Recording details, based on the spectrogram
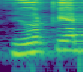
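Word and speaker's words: European: यूरोपियन में ई silent होती है, फर्स्ट जो इसका लेटर है यू होता है, वाई ओ ओ कॉन्सोनेंट हो जाता है।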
